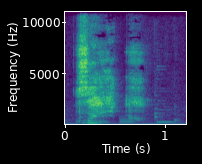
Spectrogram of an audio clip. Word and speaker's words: Jacques: It's pronounced Jack Town.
